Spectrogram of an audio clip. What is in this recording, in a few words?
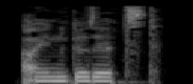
"eingesetzt", German; adjectives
